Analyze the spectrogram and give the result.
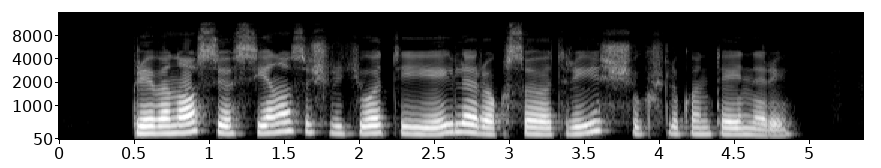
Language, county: Lithuanian, Vilnius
